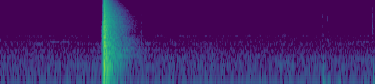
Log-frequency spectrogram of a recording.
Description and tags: Snap Trap
Mouse trap snapping.
cheese, mouse, ouch, snap, trap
